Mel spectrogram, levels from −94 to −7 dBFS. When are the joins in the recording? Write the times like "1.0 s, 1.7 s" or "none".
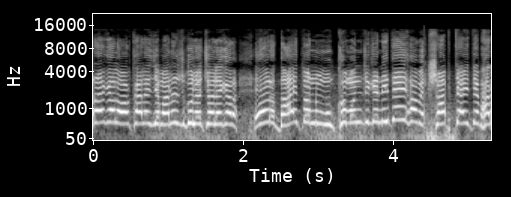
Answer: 4.4 s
